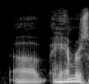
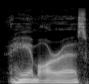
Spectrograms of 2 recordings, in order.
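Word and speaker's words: HAMRS: That 5 years ago, Hammers was the new thing, or Ham RS, which I've heard it pronounced both ways, and that was great, right?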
